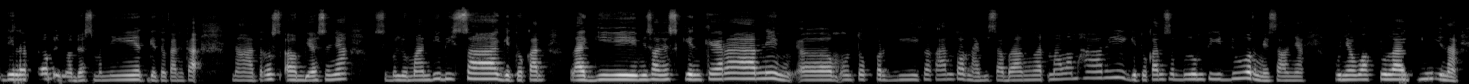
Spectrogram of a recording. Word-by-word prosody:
di 230 +3 +3
laptop 225 +2 +1
15 185 -1 -5
menit 205 +3 -2
gitu 185 -1 -6
kan 180 -1 -8
Kak. - - -2 0.3
Nah 190 -2 -8
terus, 230 +3 -3
mmm, 205 -1 -1
biasanya 215 +5 0 0.2
sebelum 200 -1 -6
mandi 210 +5 -3
bisa 255 +1 +5
gitu 205 -2 -2
kan, 205 -1 0 0.2
lagi 215 +2 +7
misalnya 225 +1 +2
skincare-an, 245 +4 +3
mmm - - -2
nih, 275 - +4 0.2
mmm, 205 0 0
untuk 225 +1 -8
pergi 215 0 -8
ke 230 - -9
kantor, 235 +2 -6
nah - - -7
bisa 195 0 -9
banget. 205 +2 -5
Malam 245 +3 -8
hari 300 +1 -7
gitu 220 0 -4
kan, 225 - -1
sebelum 235 0 -1
tidur 255 +3 0
misalnya, 185 -1 -6 0.3
punya 220 0 0
waktu 225 +1 -1
lagi, 225 +1 +3 0.2
nah 180 - 0
220 Hz, 165 wpm, -25 LUFS, 200-235 Hz, 0.3 s, lagi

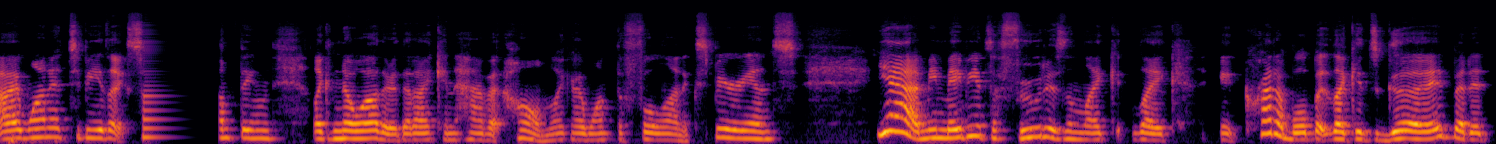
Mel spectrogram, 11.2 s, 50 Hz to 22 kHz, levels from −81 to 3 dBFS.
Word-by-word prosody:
I 210 +2 +4
want 240 +2 -1
it 245 -1 -6
to 245 - -8
be 225 -1 0
like 210 - -3
something 245 -3 -6 0.3
like 205 0 0
no 210 0 +4
other 205 -6 +4
that 175 +1 -4
I 180 0 -1
can 175 0 -9
have 180 -1 -6
at 160 - -4
home, 195 -8 -4
like, 180 +1 -9
I 180 - -4
want 175 +1 -6
the 180 - -12
full-on 175 -3 -4
experience. 210 +3 -2 0.6
Yeah, 380 +3 +7
I - - +5
mean, 225 +1 +2
maybe 240 +5 +4
if 275 - -5
the 220 - -4
food 225 +4 -1
isn't, 205 -4 -1
like 180 -1 -6
like, 175 -2 -2 0.3
incredible, 200 - +1
but, - - 0
like, 200 -1 +3
it's 190 -2 -3
good, 205 +7 +4
but 205 -4 +2
it 180 -1 -4
205 Hz, 210 wpm, -20 LUFS, 180-230 Hz, 0.6 s, Yeah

